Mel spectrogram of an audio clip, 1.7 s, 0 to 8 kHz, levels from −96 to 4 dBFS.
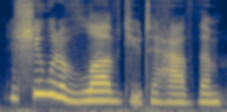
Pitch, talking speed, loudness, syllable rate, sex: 220 Hz, 280 wpm, -17 LUFS, 6.0 syllables/s, female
